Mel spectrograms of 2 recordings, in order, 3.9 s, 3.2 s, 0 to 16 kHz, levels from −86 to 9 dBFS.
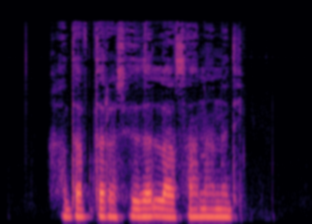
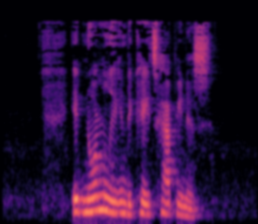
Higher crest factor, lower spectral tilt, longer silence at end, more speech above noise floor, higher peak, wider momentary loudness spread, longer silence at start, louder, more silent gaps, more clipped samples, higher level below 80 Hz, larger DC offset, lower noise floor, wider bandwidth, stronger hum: about the same, 20 dB vs 18 dB; first, -6 dB/octave vs -4.5 dB/octave; first, 0.9 s vs 0.6 s; about the same, 49 dB vs 46 dB; about the same, -4 dBFS vs -6 dBFS; first, 11 LU vs 7 LU; about the same, 0.65 s vs 0.55 s; about the same, -23 LUFS vs -21 LUFS; neither; neither; about the same, -62 dBFS vs -66 dBFS; neither; first, -71 dBFS vs -67 dBFS; about the same, 11.5 kHz vs 11.5 kHz; neither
